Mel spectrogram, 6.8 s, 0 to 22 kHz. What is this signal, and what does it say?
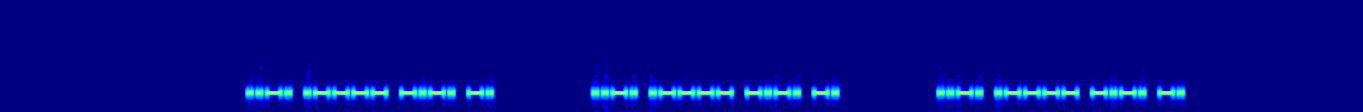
Morse code, heard as a keyed tone, about 52 wpm, 700 Hz. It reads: F1CN F1CN F1CN
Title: DXCC-100 Call Signs - 4 Characters - Repeated 3x - 50wpm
